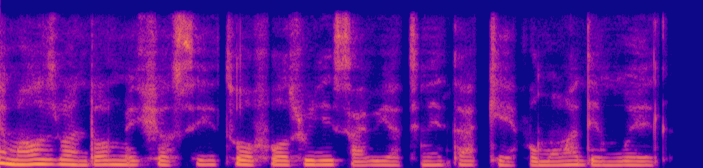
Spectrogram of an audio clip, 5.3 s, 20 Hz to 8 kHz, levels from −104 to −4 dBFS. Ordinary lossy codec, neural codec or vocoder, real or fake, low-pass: none; autoencoder, 48 kHz, 128 numbers a frame, DAC-VAE, trained on Japanese speech; fake; 7.2 kHz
